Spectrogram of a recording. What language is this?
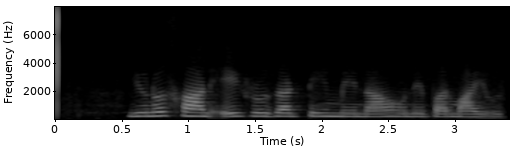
Urdu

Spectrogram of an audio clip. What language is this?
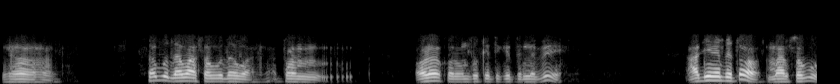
Odia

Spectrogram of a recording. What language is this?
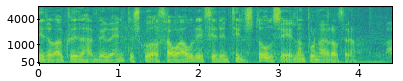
Icelandic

